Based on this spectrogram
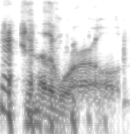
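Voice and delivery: slow whispered movie trailer voice. Retold or imitated. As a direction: breathe it like a dramatic trailer. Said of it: "trying to do the trailer voice".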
